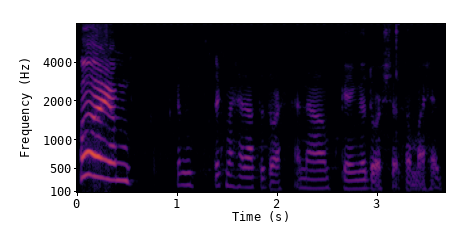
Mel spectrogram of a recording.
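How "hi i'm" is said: parrot voice. Pretend. Parrot voice greeting.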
